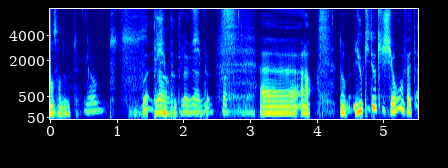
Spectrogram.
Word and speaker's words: Yukito Kishiro: Euh, euh, Yukito Kishiro. Pas mal. – Voilà, Yukito de suite, mais le Kishiro pas du tout.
